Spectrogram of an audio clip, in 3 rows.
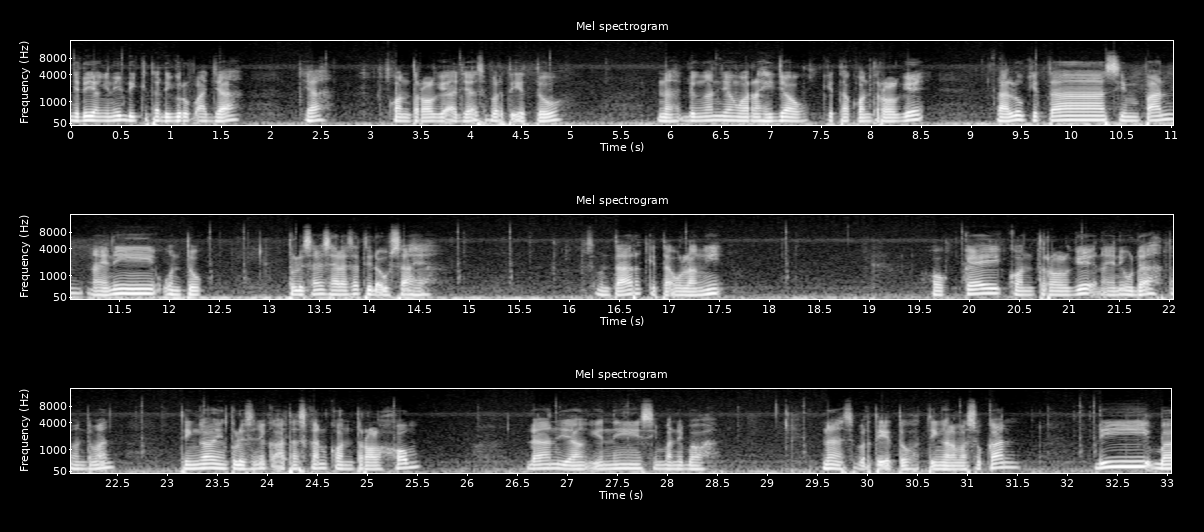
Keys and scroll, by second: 1.2 ctrl+z, 3.5 ctrl+g, 7.8 ctrl+g, 10.2 ctrl+z, 16.0 ctrl+z, 20.5 ctrl+g, 24.1 ctrl+Home, 32.6 ctrl+a.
